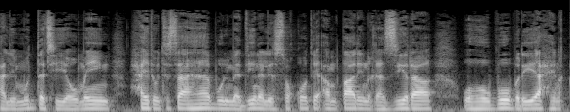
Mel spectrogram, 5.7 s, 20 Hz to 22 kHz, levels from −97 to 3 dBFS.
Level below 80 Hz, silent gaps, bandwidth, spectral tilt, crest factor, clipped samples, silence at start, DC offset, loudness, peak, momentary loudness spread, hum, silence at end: -46 dBFS; none; 16.5 kHz; -5.5 dB/octave; 16 dB; under 0.1%; 0 s; under 0.1%; -18 LUFS; 0 dBFS; 6 LU; none; 0.1 s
